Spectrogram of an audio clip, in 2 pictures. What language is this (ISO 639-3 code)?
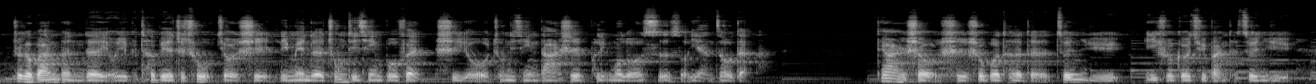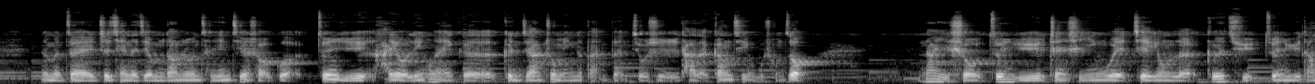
zho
